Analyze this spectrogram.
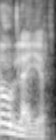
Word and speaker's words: outliers: Claro, esos serían los que estarían acá, son outliers. Pero como el máximo y el mínimo están acá, no tenemos outliers. ¿Cómo se escribe? Perdón la ignorancia. Se dice out, como fuera en inglés, ¿Ahora? ¿Ah? liars.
